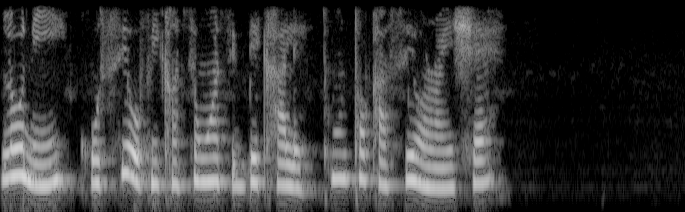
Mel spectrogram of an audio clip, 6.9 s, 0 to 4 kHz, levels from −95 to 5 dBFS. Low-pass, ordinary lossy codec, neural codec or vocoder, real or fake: 3.6 kHz; none; none; real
